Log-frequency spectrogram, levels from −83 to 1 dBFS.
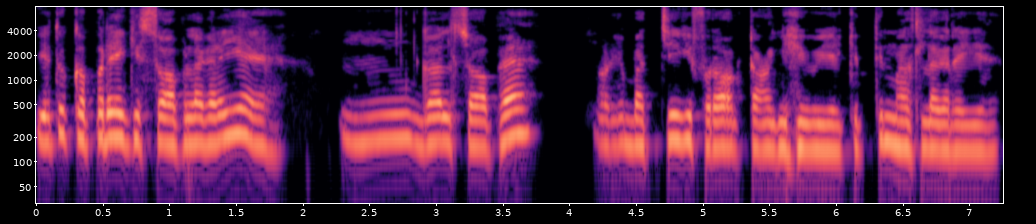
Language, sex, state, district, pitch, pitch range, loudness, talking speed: Hindi, male, Bihar, Purnia, 170 Hz, 155-185 Hz, -21 LUFS, 240 wpm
